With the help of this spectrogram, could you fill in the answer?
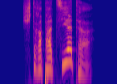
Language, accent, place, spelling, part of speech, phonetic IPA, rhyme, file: German, Germany, Berlin, strapazierter, adjective, [ˌʃtʁapaˈt͡siːɐ̯tɐ], -iːɐ̯tɐ, De-strapazierter.ogg
- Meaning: 1. comparative degree of strapaziert 2. inflection of strapaziert: strong/mixed nominative masculine singular 3. inflection of strapaziert: strong genitive/dative feminine singular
